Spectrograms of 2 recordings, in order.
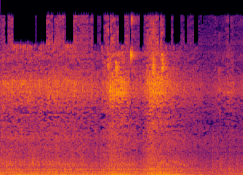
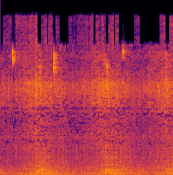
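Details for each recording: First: Petrol car idling steadily after the crankcase (oil pan) protection plate, knocked on a dirt road, was bent back into place with a wheel wrench. It gives a low even hum with no rattling or vibration from underneath. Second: Old car idling after driving on a dirt road: steady buzzy metallic rattle and vibration from underneath, caused by a dented engine skid plate touching the oil pan; fixed by bending it away with a lug wrench.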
